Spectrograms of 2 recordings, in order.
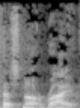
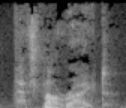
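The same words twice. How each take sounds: First: Said in the usual way. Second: "that's not right" whispered, much softer; whispered aside. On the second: Real, not acted. Preacher repeats verdict, dropped low.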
